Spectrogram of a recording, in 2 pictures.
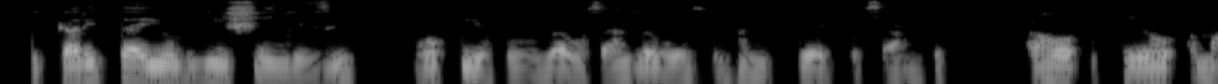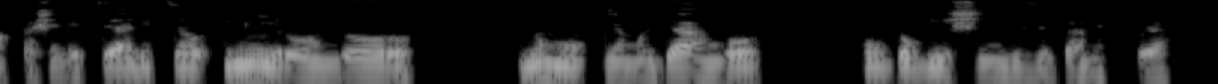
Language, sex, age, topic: Kinyarwanda, male, 18-24, finance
